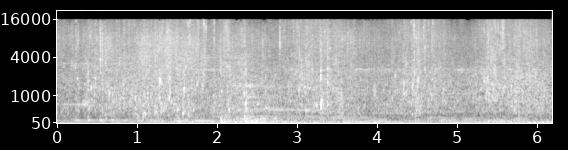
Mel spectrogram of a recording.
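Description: Water splashes and ripples as a swimmer moves through a stream.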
